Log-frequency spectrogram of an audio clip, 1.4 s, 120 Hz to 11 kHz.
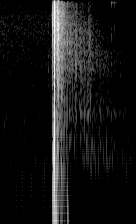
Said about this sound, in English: I'm at like 60-something yards here, and I'm shooting through the can.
